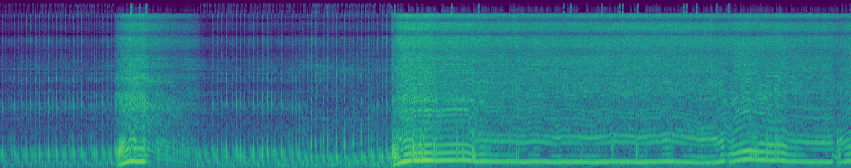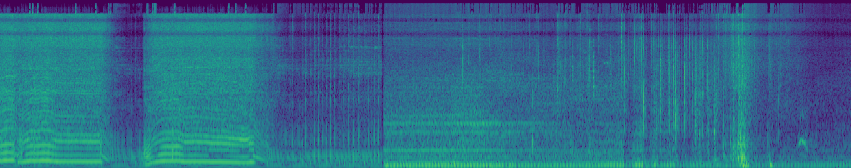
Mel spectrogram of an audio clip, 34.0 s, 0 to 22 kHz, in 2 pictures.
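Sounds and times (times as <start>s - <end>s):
chainsaw cutting wood: 0.0s - 34.0s
low steady engine hum: 24.7s - 30.9s, 32.2s - 34.0s.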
